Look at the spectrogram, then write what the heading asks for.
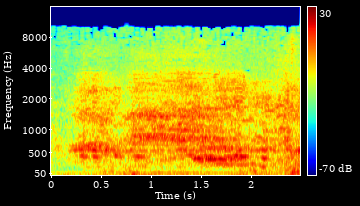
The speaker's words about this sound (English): And the crowd getting into it here with 10:55 to go.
